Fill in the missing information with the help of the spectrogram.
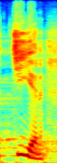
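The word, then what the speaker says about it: cheer: आगे सी H double E आर, तो सी एच से हो गया दोस्तों च, इस डबल ई का उच्चारण ईया हो गया, उसके बाद आर लिखा है, आर से र हो जाता है, यह लिखा गया आपका चीयर, सी H double E आर चीयर।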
